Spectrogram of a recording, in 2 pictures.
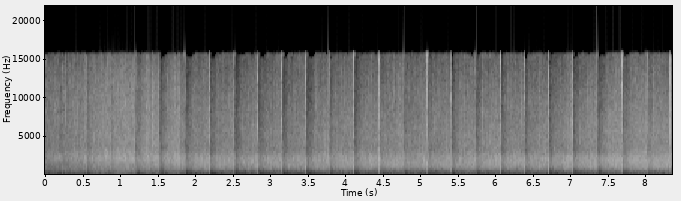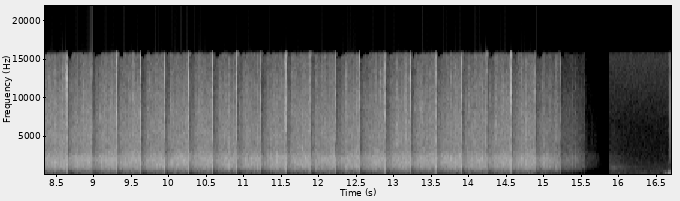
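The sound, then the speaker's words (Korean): Sustained, loud standing ovation from a large crowd after a speech by Malala, dense rapid clapping holding steady for about fifteen seconds before cutting off abruptly. No one speaks over it. “네, 자기가 동의하는 말이 나오거나 좋은 말이 나올 때마다 기립박수를 치는 문화도 볼 수 있고요.”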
